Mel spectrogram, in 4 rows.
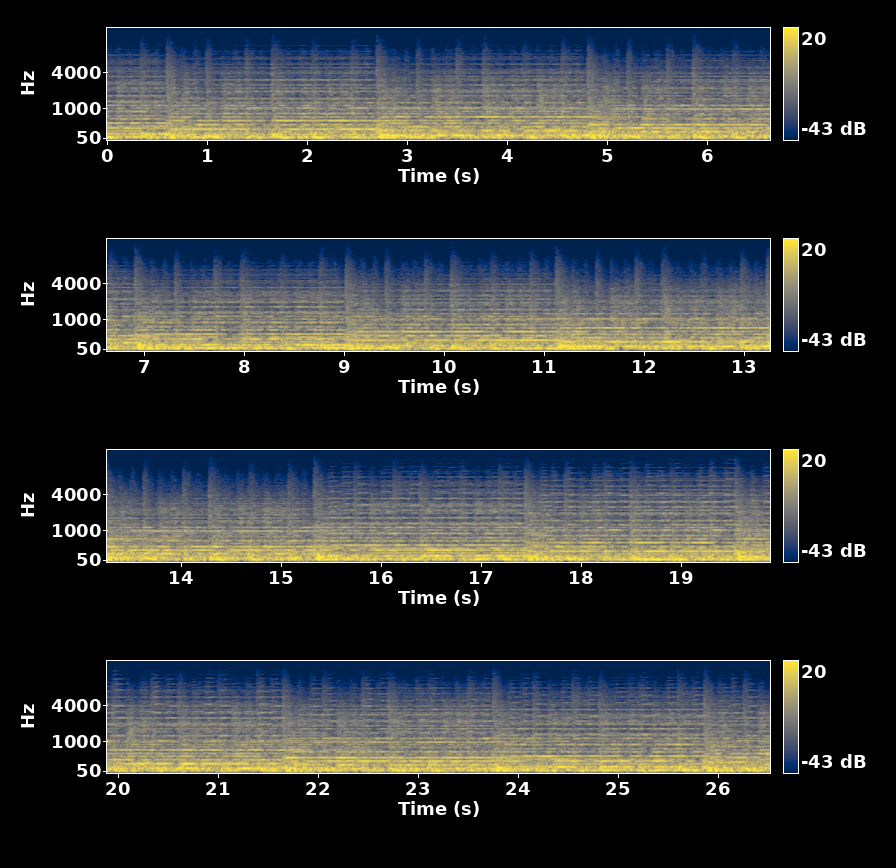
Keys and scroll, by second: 15.7 ctrl+0, 16.1 ctrl+z.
